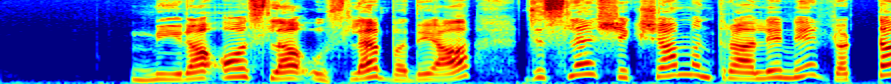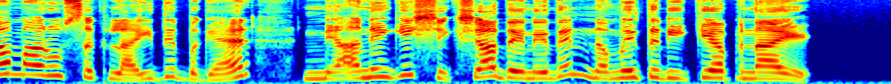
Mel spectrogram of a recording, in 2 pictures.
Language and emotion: Dogri, happy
